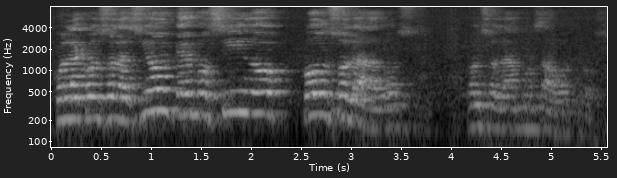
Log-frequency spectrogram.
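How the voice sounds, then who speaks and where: High-voiced preacher in an echoey hall. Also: male voice, unhurried, a little hiss or hum. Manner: preaching with rising exclamations and sudden drops to a hush; frank, addresses the congregation directly. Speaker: pastor. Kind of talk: sermon. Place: church hall. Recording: echoey hall, mic at a distance.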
